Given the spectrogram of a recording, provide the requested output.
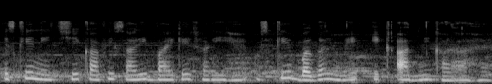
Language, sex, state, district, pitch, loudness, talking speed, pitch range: Hindi, female, Bihar, West Champaran, 215 Hz, -21 LUFS, 170 wpm, 200-235 Hz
